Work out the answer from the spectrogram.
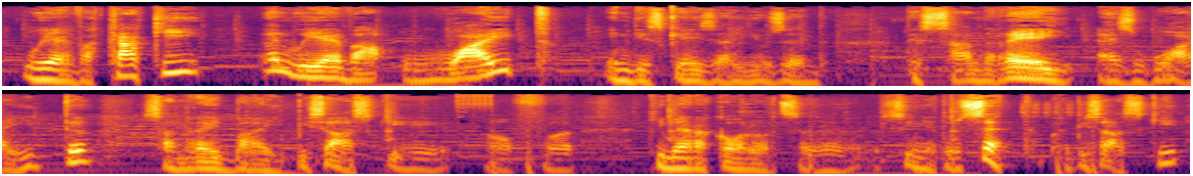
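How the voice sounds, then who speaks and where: Gravelly Italian-accented man teaching painting. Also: high-pitched, darkish tone. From Italy. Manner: halting, searching for words, frequent "okay?". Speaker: miniature painting instructor. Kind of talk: narrated painting tutorial.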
